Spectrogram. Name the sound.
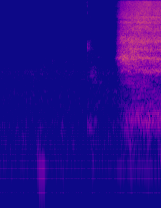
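slow deliberate breathing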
